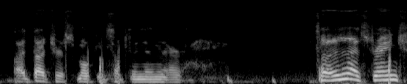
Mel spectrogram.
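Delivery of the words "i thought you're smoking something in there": ordinary talk, nothing marked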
